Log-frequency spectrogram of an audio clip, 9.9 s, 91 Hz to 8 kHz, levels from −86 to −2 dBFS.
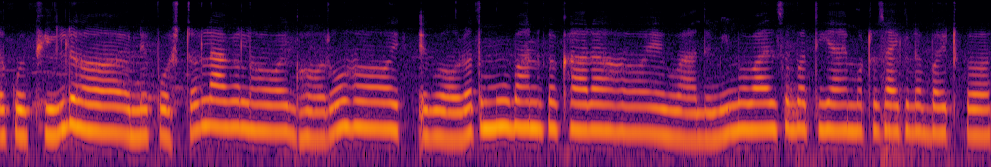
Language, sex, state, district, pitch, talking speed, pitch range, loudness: Maithili, female, Bihar, Samastipur, 240 Hz, 155 wpm, 215-250 Hz, -28 LUFS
